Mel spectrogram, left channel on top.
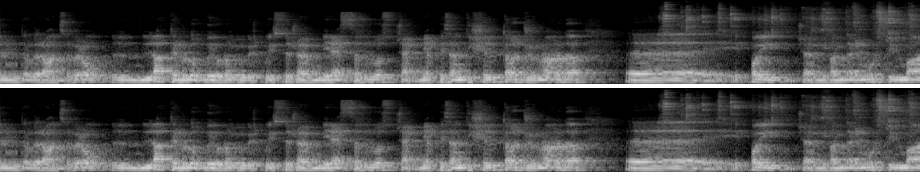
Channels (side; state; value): both; identical; correlation 1.00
